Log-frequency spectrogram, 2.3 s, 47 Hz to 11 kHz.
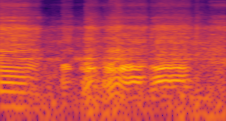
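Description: Kawasaki KDX220 two-stroke dirt bike engine revving up and down as the throttle is opened and closed, with brief dips between pulls.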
